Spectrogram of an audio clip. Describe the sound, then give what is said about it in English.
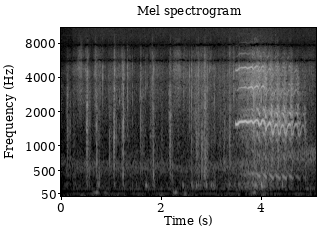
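A horse's hooves clop faintly in a loose rhythm as it is pulled up. Then a loud, wavering whinny cuts in and carries on to the end, with its pitch shaking up and down. “He pulls the horse up and the family climb over a stile in a wall to the house.”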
